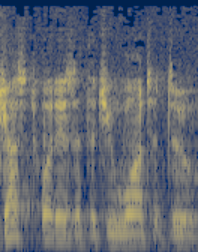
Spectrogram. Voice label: "what is it you want to do", male; MALE MISC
